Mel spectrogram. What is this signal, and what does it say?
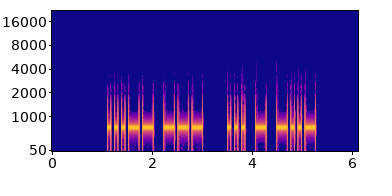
Morse code, heard as a keyed tone, about 17 wpm, 700 Hz. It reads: 3O STX
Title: Winter Field Day Exchanges 17wpm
